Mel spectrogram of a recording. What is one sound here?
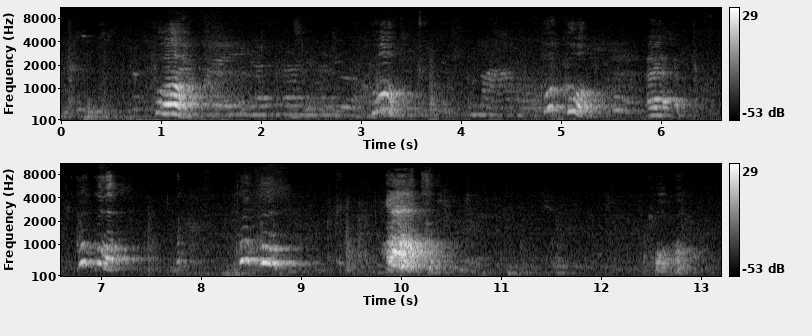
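A man speaks in a lively, animated character voice.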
